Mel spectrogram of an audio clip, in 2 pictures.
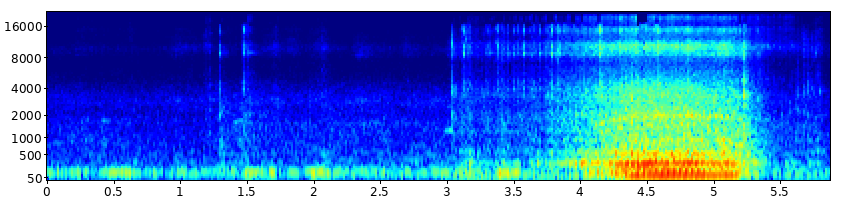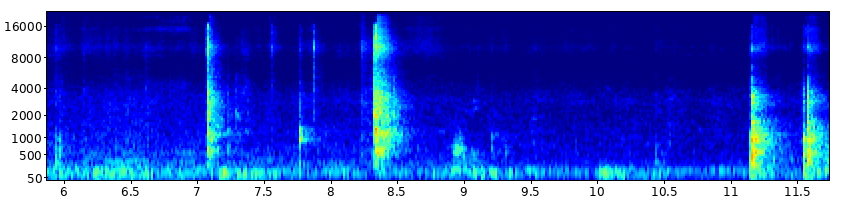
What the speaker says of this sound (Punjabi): ਸਿਲਾਈ ਆਪਾਂ ਨੀਚੋਂ ਸਟਾਰਟ ਕਰਨੀ ਹੈ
